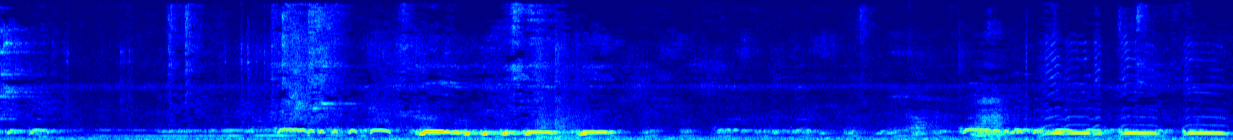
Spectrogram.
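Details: Big-voiced local zebra dove singing often, a lure song for attracting other zebra doves: a faint steady tone first, then clusters of rapid bubbling coos in two main bouts.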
